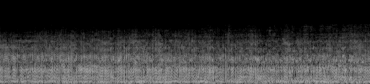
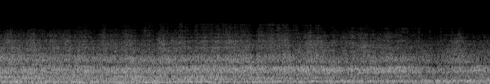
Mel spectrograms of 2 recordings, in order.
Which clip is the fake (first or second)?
first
